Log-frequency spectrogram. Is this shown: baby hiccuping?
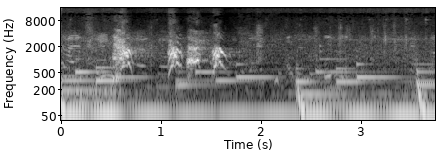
no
